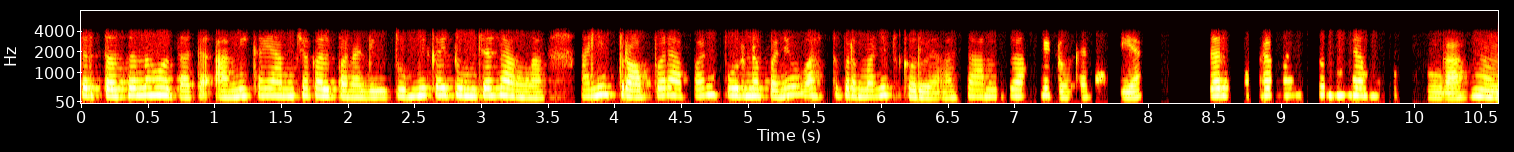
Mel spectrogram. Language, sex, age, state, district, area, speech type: Marathi, female, 18-30, Maharashtra, Nashik, urban, conversation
